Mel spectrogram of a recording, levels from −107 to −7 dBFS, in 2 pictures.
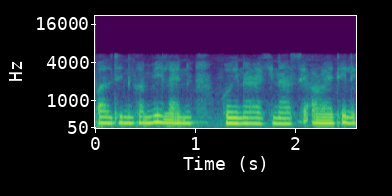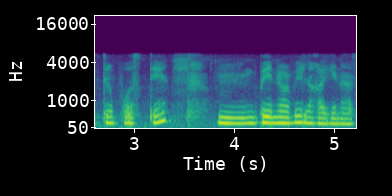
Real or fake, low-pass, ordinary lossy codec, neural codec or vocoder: real; 5.4 kHz; none; none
